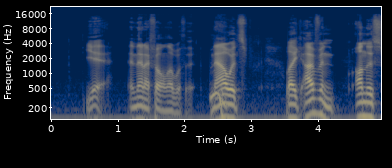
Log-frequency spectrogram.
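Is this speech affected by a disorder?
No.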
